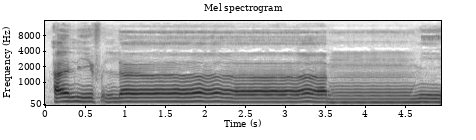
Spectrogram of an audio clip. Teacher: 6 harakat lam, dengung 2 harakat, tutup mulut, bibir kacip, tekan, mim 6 harakat. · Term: Idgham ma'al gunnah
